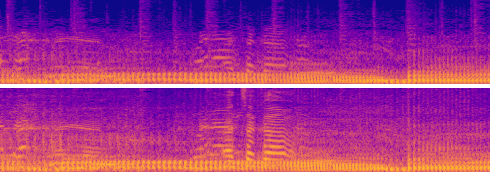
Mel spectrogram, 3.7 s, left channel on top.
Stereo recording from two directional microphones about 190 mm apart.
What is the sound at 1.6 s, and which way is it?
Speech, 50° right (ahead or behind).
